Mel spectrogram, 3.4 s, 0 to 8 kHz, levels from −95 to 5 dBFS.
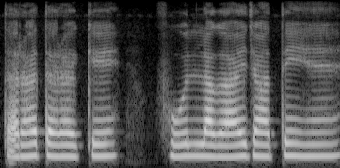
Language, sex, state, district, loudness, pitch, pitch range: Hindi, female, Madhya Pradesh, Umaria, -18 LUFS, 215 Hz, 210-220 Hz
